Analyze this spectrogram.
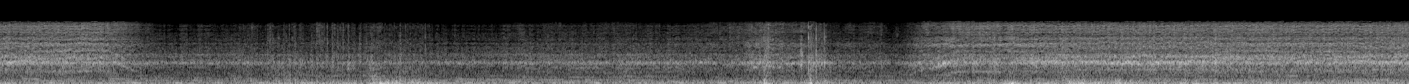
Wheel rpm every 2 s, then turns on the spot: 90, 20, 30, 60, 100, 160, 160.
2-4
